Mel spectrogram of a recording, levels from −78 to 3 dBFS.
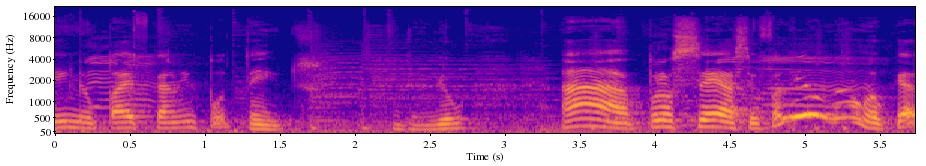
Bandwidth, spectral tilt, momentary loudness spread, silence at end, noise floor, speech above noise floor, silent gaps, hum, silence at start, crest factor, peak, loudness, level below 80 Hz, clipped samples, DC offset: over 20 kHz; -5 dB/octave; 20 LU; 0 s; -36 dBFS; 20 dB; none; none; 0 s; 14 dB; -2 dBFS; -17 LUFS; -40 dBFS; under 0.1%; under 0.1%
